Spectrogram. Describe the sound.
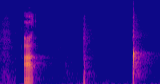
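Two sharp hand claps from a person reacting to a funny breakup story. A brief vocal sound comes first, then the claps are spaced about half a second apart.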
